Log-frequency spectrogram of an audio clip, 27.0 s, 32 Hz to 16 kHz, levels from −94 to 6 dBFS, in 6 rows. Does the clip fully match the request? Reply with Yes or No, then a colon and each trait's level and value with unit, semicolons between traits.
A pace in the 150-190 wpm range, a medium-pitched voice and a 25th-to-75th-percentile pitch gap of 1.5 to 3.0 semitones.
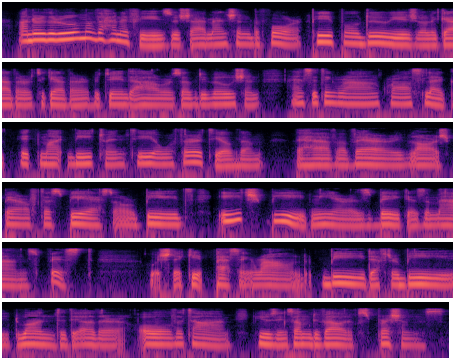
Yes: average, 160 wpm; medium, 145 Hz; narrow, 2.5 semitones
